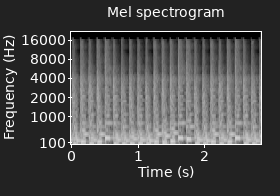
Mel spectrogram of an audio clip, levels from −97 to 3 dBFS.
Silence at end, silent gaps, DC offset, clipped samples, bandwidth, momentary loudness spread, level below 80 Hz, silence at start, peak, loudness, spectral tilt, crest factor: 0 s; none; under 0.1%; under 0.1%; 17 kHz; 1 LU; -28 dBFS; 0 s; -8 dBFS; -21 LUFS; -5 dB/octave; 12 dB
